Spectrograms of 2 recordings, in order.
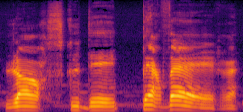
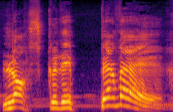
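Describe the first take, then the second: First: Slow, broken poetic phrasing; deliberate, held-back recitation; measured declamation. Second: High, forceful poetic outcry; insistent, high-pitched recitation; impassioned declamation. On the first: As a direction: recite it slowly with weighty pauses. Poem line, first measured take. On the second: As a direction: proclaim it with rising intensity. Poem line repeated more intensely. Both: Acted.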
